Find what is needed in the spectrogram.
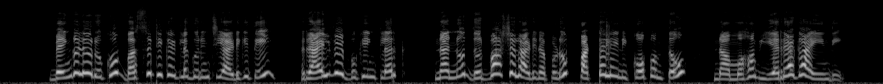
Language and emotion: Telugu, angry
